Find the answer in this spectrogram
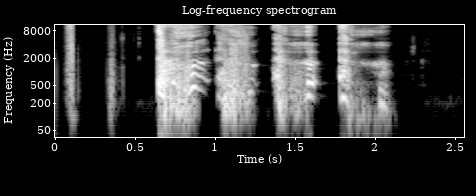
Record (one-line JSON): {"cough_length": "2.6 s", "cough_amplitude": 32768, "cough_signal_mean_std_ratio": 0.44, "survey_phase": "beta (2021-08-13 to 2022-03-07)", "age": "18-44", "gender": "Female", "wearing_mask": "No", "symptom_cough_any": true, "symptom_runny_or_blocked_nose": true, "symptom_fatigue": true, "symptom_fever_high_temperature": true, "symptom_headache": true, "symptom_other": true, "symptom_onset": "4 days", "smoker_status": "Never smoked", "respiratory_condition_asthma": true, "respiratory_condition_other": false, "recruitment_source": "Test and Trace", "submission_delay": "2 days", "covid_test_result": "Positive", "covid_test_method": "RT-qPCR", "covid_ct_value": 21.2, "covid_ct_gene": "ORF1ab gene"}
